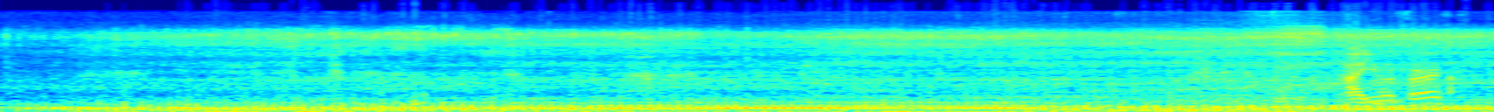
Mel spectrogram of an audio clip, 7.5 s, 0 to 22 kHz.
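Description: A Honda Rebel 500 motorcycle engine roars loud and close as the throttle is opened hard in first gear, a sustained rough drone with faint voices over it toward the end.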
